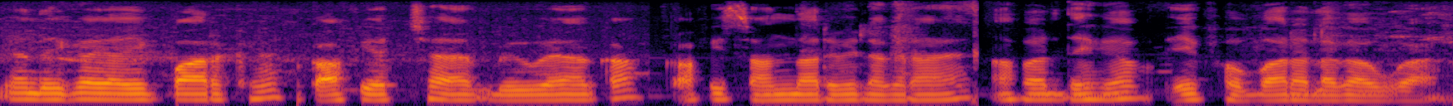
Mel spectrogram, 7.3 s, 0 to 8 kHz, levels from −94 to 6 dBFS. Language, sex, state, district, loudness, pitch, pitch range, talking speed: Hindi, male, Uttar Pradesh, Jalaun, -25 LUFS, 120 Hz, 115-130 Hz, 215 wpm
